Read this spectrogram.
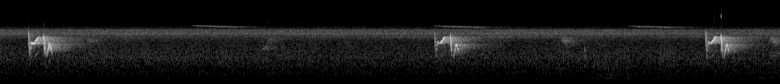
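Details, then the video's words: Cinenen jawa, the olive-backed sunbird, calling three times at spaced intervals of about four and three seconds; each call is a brief high twisting chirp with a short buzzy trail, over constant faint hiss. "Suara cinenen jawa || Cyninniris jugularis || Call and Song Jernih"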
